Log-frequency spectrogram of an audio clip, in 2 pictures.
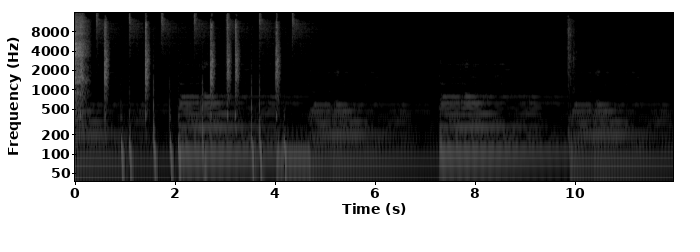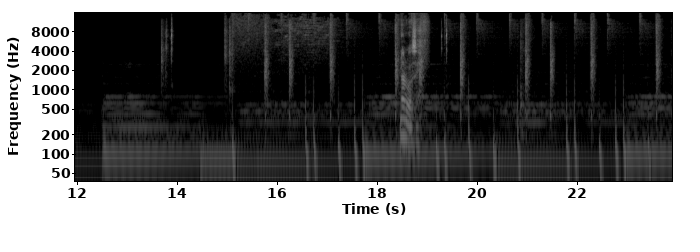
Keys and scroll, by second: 0.0 j, 0.6 k, 1.1 j, 6.7-15.1 typing, 12.3 Return, 12.5 Escape, 15.6 ctrl+s.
